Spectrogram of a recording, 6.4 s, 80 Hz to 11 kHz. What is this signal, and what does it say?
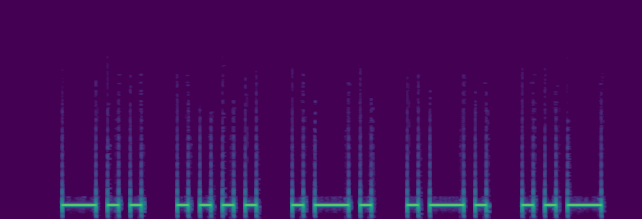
Morse code, heard as a keyed tone, about 10 wpm, 800 Hz. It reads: DHRRU
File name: CW / DET / 1 3 1500C S C 10wpm 3335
